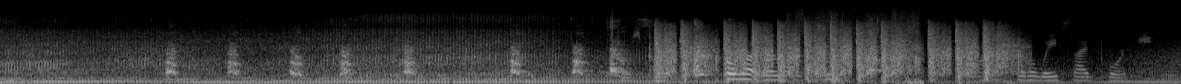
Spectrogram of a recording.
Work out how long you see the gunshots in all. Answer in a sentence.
You can hear the gunshots for 4 seconds altogether.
